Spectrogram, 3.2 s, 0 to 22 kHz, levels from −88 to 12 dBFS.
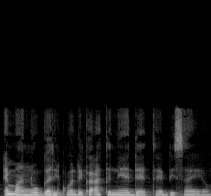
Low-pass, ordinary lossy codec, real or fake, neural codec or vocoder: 9.9 kHz; MP3, 64 kbps; fake; vocoder, 22.05 kHz, 80 mel bands, WaveNeXt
